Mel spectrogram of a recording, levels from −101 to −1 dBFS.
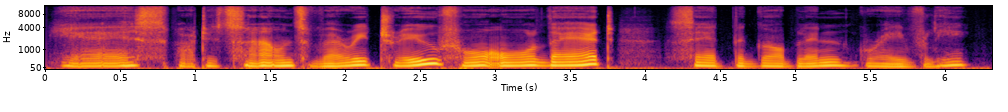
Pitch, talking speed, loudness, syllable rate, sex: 120 Hz, 125 wpm, -19 LUFS, 3.0 syllables/s, female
